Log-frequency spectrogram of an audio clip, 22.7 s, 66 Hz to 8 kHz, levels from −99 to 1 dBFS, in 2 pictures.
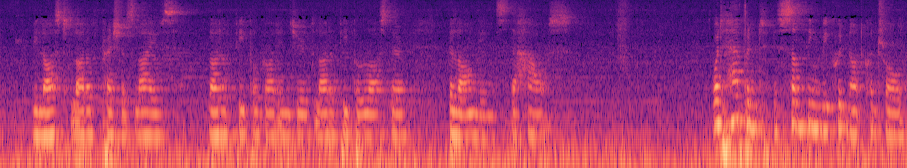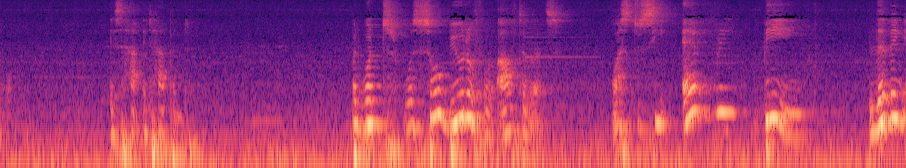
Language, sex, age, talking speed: English, female, 30-49, 120 wpm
